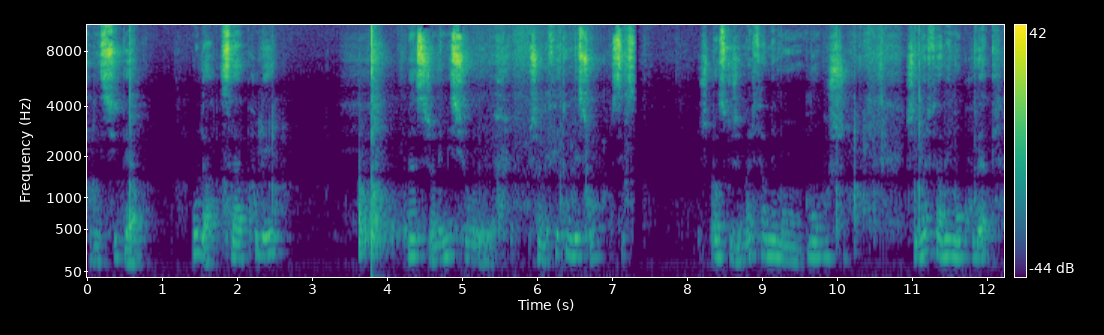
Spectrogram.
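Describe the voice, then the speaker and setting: A woman's voice: lowish voice, measured pace, long pauses. A woman casually reviewing beauty products at home, chatty and hesitant, with many fillers and restarts. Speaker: beauty vlogger. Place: home room. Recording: echoey room with faint noise.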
